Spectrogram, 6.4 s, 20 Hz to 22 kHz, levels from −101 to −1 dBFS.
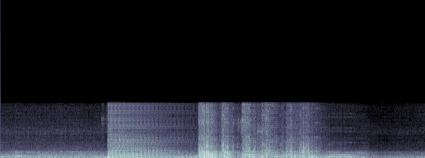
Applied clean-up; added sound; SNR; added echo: neural separator model SepFormer DNS4.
